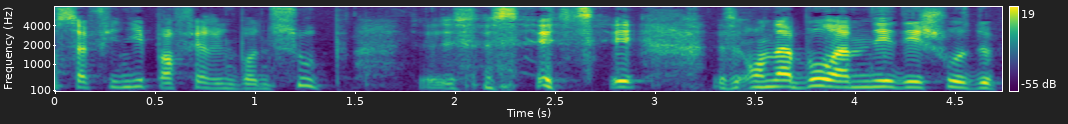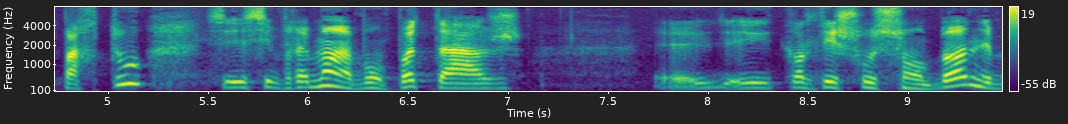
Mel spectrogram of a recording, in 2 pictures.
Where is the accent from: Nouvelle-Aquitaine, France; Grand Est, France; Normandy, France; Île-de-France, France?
Normandy, France; Eu; je me sens terriblement française. Je suis née à Eu, ma chère petite ville d'Eu. J'y ai vécu jusqu'à mon mariage. Depuis l'abrogation de la loi d'exil, je retourne souvent à Eu.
